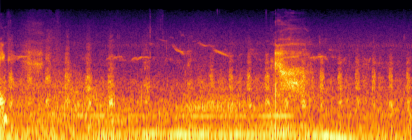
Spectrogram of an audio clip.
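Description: Golden retriever panting close to the microphone.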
